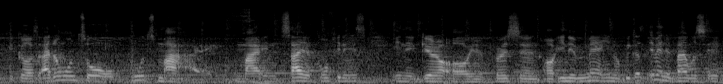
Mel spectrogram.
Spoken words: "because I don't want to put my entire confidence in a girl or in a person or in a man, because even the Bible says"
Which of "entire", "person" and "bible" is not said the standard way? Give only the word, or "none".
entire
